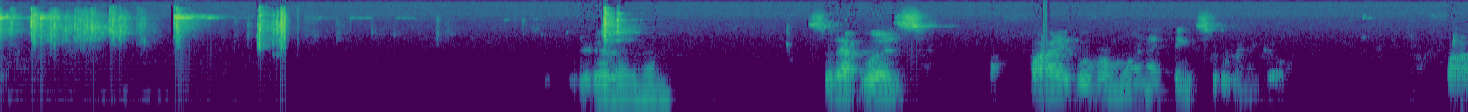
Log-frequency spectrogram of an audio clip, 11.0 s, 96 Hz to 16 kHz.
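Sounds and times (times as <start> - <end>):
short metal clinks: 0.0 - 3.1
carabiner rattling: 0.0 - 4.8
cord rustling: 0.0 - 4.8.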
